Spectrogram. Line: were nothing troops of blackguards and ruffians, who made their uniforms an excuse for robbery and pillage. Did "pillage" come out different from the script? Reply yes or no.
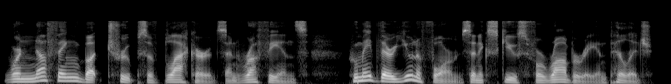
no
